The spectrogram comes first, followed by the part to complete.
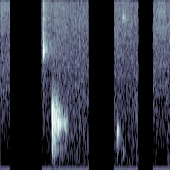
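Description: Near silence, broken once by a brief faint sound a little over half a second in.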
